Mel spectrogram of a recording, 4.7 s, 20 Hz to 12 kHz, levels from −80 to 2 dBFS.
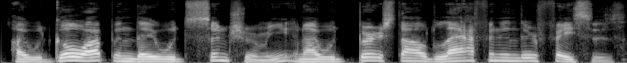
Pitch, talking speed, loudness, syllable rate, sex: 135 Hz, 230 wpm, -16 LUFS, 4.9 syllables/s, male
